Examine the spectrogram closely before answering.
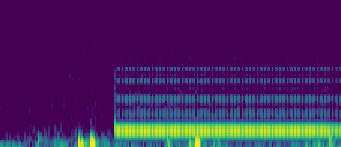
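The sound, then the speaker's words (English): A telephone call rings as a clear, steady electronic tone that starts abruptly after a few soft, muffled sounds and holds unbroken to the end. “Well, now I'm going to call Megan.”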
